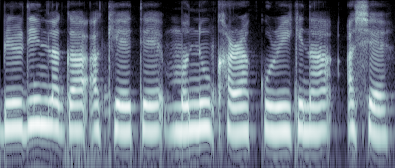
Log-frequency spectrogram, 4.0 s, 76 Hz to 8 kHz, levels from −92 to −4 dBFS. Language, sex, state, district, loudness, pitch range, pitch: Nagamese, female, Nagaland, Dimapur, -14 LUFS, 210-225 Hz, 220 Hz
